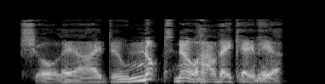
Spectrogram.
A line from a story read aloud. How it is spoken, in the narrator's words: snapped Mr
